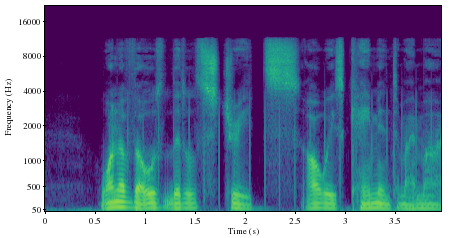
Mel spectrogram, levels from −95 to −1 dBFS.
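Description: From 0.82 s to 3.87 s a steady ticking runs over the speech, a regular train of clicks at about 6.6 per second, some twenty in all. Each click has much the same sharp shape and peaks a few decibels above the speech, so it cuts through both the words and the gaps between them. The even spacing suggests a repeating pulse, most likely interference from nearby equipment or a faulty connection or power supply.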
